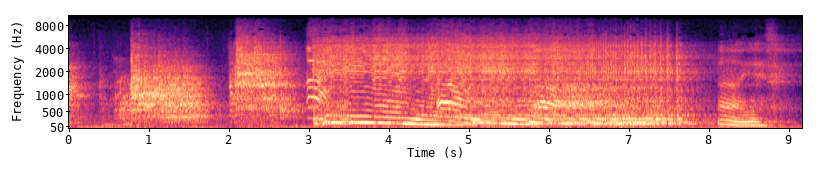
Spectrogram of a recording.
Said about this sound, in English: but I have one final duty to perform here, if I can just get the door open. I better just check that the cupboard's nice and empty.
